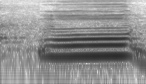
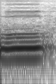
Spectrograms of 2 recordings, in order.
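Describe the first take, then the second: First: The vowel is long, held for two beats, louder. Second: The vowel is short, held for one beat. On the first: "फिर थोड़ा और जोर से बोलता है उ, दो मात्रा में" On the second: "पहले एक मात्रा हर्ष से बोलता है"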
